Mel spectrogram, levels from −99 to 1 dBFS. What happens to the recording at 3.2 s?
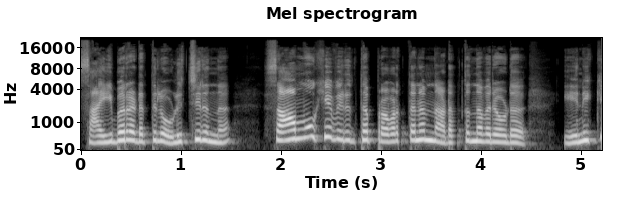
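A short stall from a late packet, 3.18 to 3.23 s. The jitter buffer emptied. Speech is held 29 ms too long, with a slight buzz or dip.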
